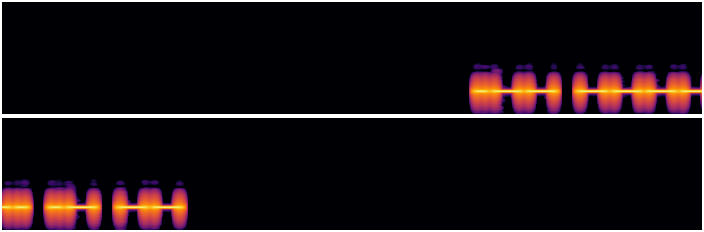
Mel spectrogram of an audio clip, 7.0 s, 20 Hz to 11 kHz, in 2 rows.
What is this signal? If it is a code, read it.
Morse code, heard as a keyed tone, about 28 wpm, 700 Hz. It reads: W9AM
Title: USA Call Signs - 4 Characters - Repeated 3x - 28wpm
